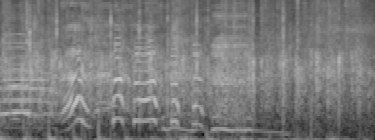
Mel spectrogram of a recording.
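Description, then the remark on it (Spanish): An audience claps steadily throughout for an introduced guest, a dense, loud patter of hands, while a voice rises and falls over the applause, whooping or calling out in a sliding, sing-song tone that fades near the end. “Un aplauso para esta cosa tan maravillosa.”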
